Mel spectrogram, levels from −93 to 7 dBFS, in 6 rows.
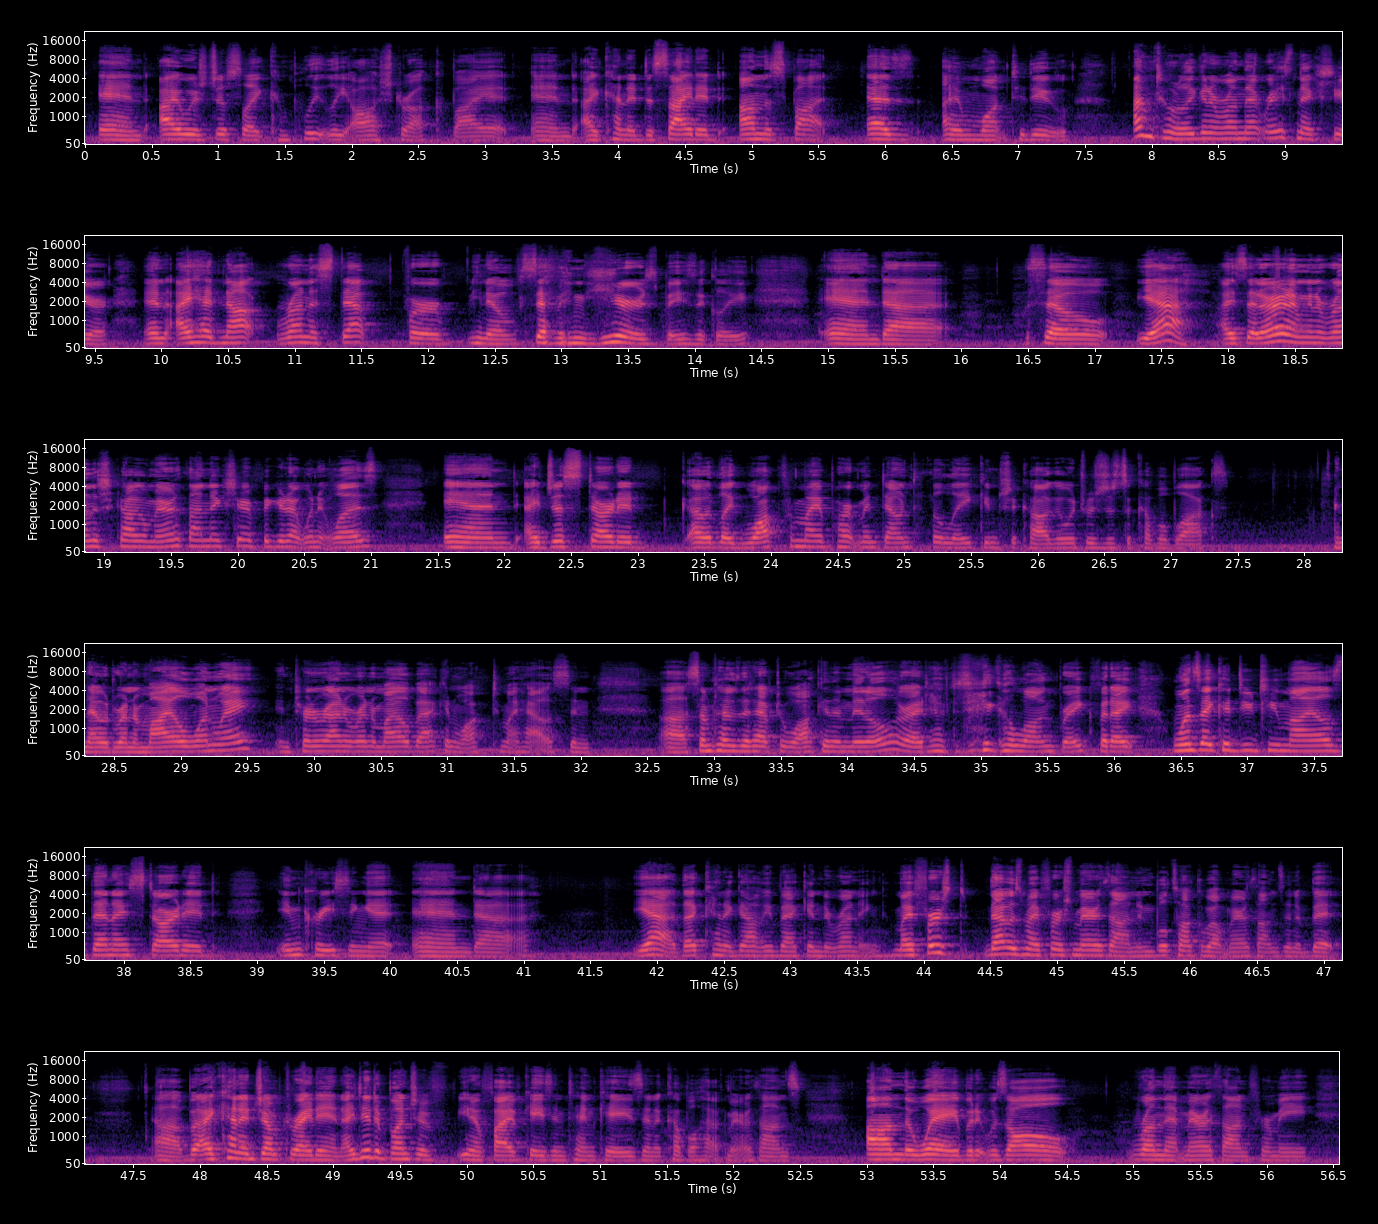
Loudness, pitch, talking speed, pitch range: -31 LUFS, 175 Hz, 215 wpm, 155-190 Hz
